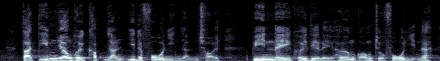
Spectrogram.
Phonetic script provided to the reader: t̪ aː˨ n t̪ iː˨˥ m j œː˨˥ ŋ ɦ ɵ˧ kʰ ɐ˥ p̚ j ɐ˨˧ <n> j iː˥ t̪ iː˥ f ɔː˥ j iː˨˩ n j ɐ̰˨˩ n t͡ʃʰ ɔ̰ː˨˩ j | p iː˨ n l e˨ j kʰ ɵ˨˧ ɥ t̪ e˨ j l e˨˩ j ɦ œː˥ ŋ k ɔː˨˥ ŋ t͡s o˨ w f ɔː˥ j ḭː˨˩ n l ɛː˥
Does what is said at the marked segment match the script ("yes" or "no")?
yes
